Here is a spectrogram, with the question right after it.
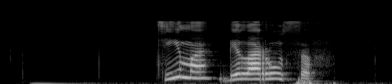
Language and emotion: Russian, positive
